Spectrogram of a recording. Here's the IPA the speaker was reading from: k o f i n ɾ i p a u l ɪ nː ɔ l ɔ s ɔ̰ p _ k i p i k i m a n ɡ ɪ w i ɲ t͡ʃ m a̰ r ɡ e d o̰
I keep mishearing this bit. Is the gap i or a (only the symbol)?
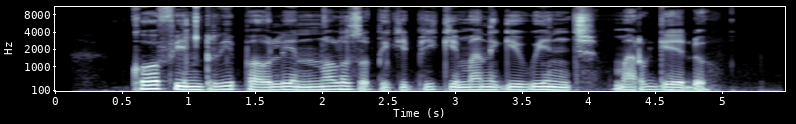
i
